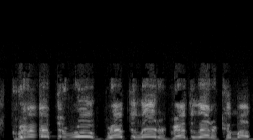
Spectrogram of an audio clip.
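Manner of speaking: high pitched call up from a helicopter. Retold or imitated. Rescuers call down to the drowning man, high urgent call.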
